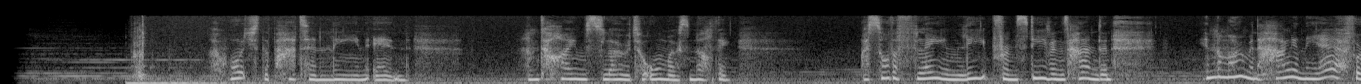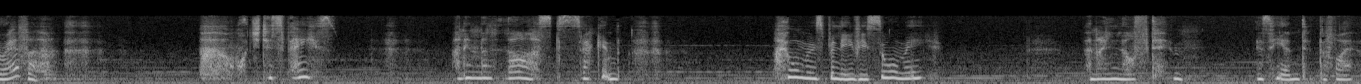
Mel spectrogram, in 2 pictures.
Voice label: english british video games; locutora británica, originaria de Bristol

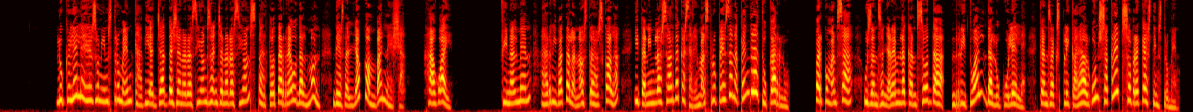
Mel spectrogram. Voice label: catalan; professional Spanish and Catalan voice actor

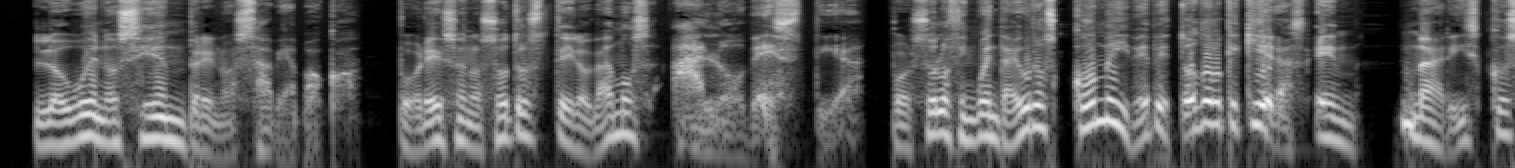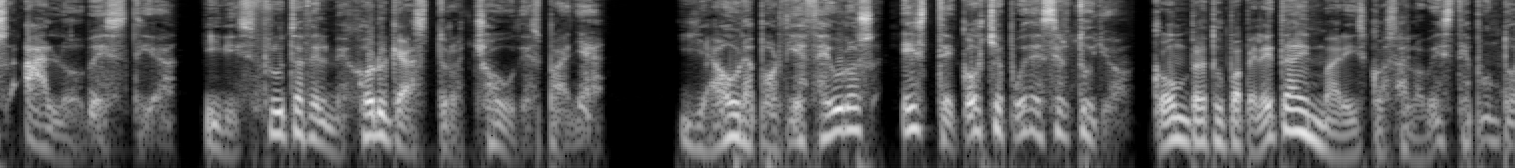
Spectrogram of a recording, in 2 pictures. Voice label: spanish promos

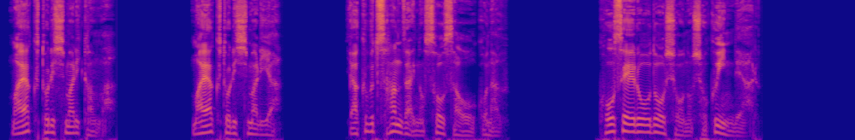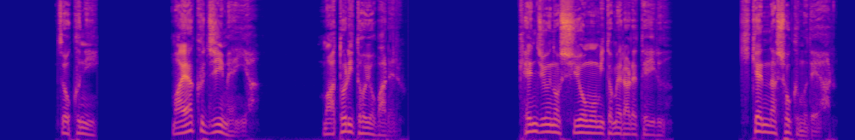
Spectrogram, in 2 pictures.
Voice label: Japanese documentaries

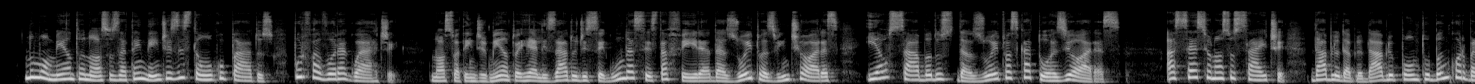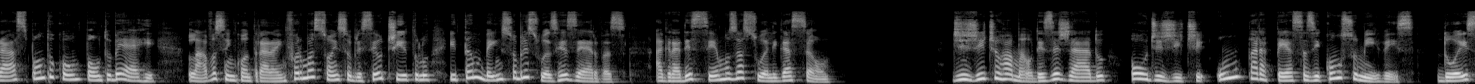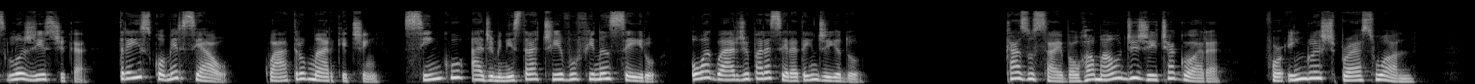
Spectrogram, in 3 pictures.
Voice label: portuguese brazilian ivr

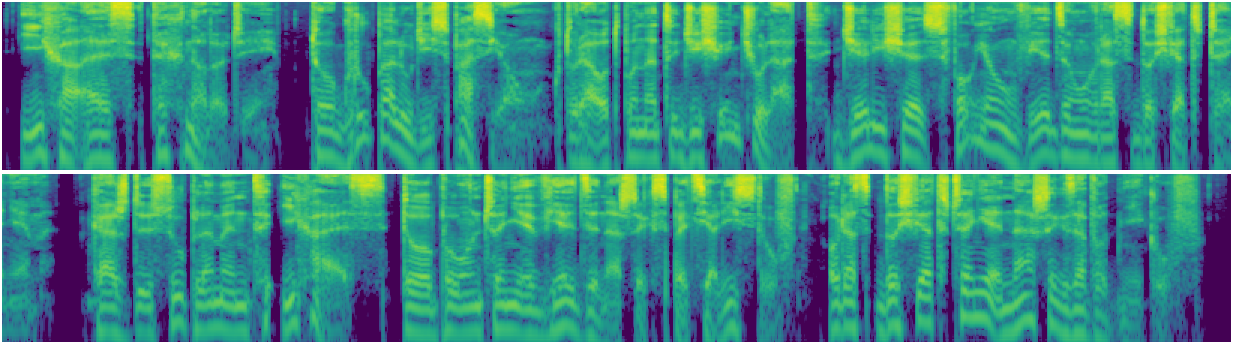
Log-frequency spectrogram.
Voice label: polish narration

